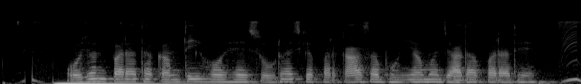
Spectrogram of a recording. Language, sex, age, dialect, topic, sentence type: Chhattisgarhi, male, 60-100, Central, agriculture, statement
